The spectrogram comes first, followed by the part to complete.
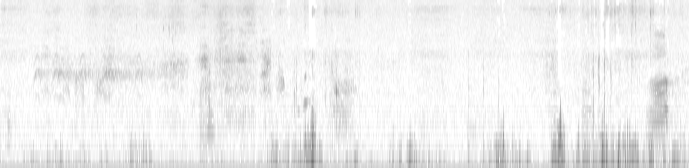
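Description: Canada geese calling on a pond: scattered calls through the middle, then honking that starts right at the end. A few low thumps, the loudest about four seconds in.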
